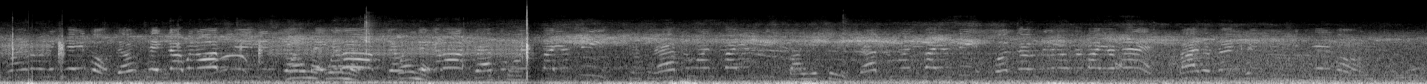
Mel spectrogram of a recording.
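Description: Indistinct, untranscribed voices talking throughout, over a steady low rumble. A single sharp click sounds about five seconds in.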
